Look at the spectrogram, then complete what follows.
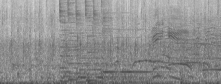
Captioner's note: applause; pinging sounds; applause and cheering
